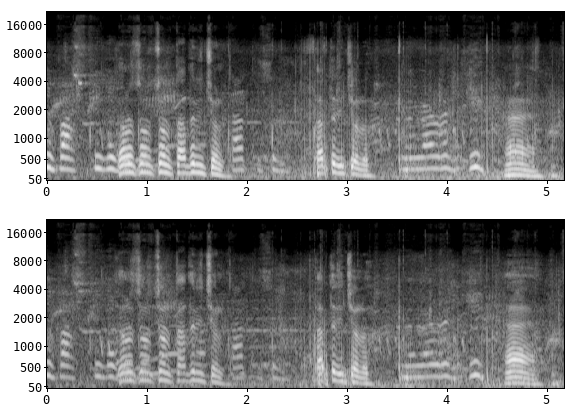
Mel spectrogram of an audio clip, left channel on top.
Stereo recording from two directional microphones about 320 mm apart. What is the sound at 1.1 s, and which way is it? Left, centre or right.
Speech, centre.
